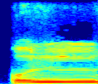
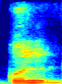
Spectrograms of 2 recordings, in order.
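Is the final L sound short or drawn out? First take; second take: drawn out; short. First: The final L sound is drawn out longer. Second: The final L sound is short and clipped. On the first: The speaker calls it right. "കുറച്ചുകൂടെ നീട്ടി കുറച്ചുകൂടെ എക്സ്റ്റെൻഡ് ചെയ്തിട്ട് പറയണം" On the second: The speaker calls it wrong. "ഖുൽ എന്ന് പറഞ്ഞ ഖുൽ അത്ര പോരാ"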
